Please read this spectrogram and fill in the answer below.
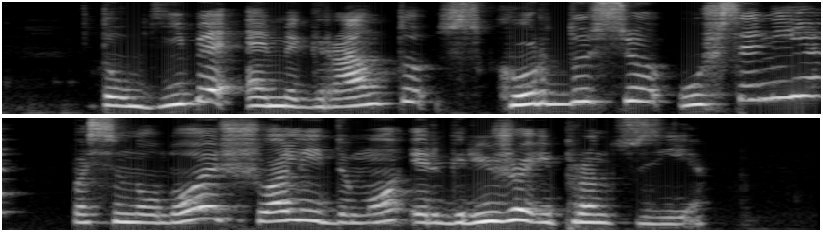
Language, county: Lithuanian, Vilnius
